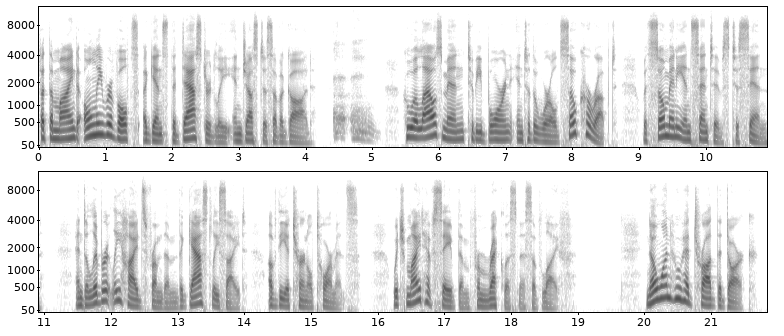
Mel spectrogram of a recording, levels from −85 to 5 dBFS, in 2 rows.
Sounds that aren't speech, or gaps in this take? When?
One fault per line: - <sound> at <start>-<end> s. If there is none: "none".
- throat clearing at 4.4-5.2 s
